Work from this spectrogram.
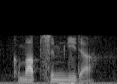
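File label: "thank you", spoken word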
